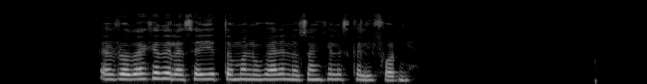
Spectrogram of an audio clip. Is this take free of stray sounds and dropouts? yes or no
yes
